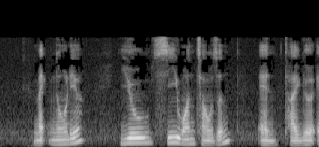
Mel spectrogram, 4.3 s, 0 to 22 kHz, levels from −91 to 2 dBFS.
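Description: No audible technical faults occur anywhere in this recording.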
